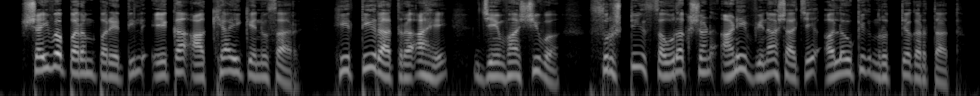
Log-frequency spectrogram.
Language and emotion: Marathi, neutral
